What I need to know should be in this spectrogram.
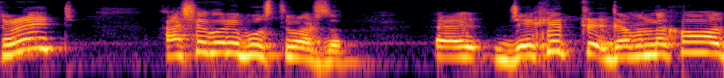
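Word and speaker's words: যক্ষ্মা: তারপরে সাধারণত যুক্ত বর্ণের সাথে কোনো ফলার উচ্চারণ হয় না, যেমন যক্ষা, বন্দ্যোপাধ্যায়, এই যে দেখো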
